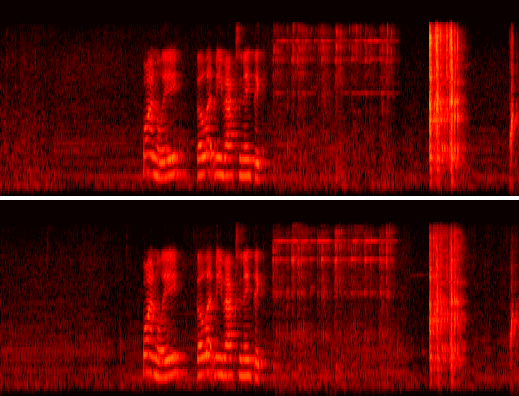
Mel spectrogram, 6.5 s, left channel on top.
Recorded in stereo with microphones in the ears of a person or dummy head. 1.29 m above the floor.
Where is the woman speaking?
5° right (ahead or behind), 1.4 m.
